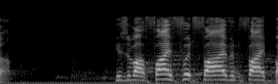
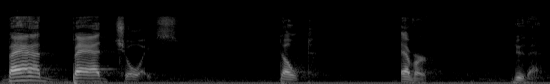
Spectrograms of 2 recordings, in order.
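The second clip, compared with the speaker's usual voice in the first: slow, low, dropping-away warning; mock solemn; 8 semitones lower, 8 dB quieter, slower than usual. Comedian warns the congregation, mock solemn. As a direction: drag it out solemnly for effect.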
